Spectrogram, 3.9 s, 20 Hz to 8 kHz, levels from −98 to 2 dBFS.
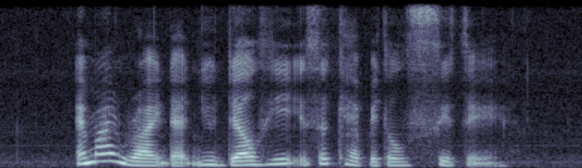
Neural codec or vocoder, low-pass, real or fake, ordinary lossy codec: none; none; real; none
